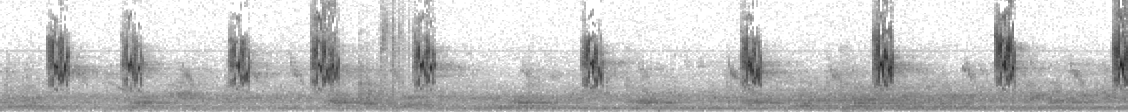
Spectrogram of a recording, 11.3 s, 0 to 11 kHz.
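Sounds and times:
steady background noise: 0:00.0 - 0:11.2
House sparrow chirping: 0:00.4 - 0:04.5, 0:05.8 - 0:06.2, 0:07.3 - 0:07.8, 0:08.4 - 0:09.2, 0:09.8 - 0:10.3.

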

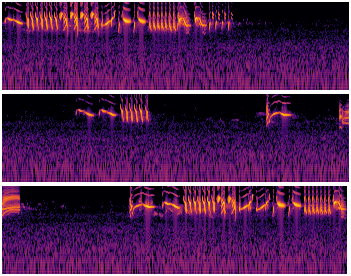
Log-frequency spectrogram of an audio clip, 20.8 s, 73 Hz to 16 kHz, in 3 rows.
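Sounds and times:
European goldfinch Carduelis carduelis twittering and buzzy trills: 0:00.1 - 0:04.6, 0:08.4 - 0:09.9, 0:16.4 - 0:20.7.

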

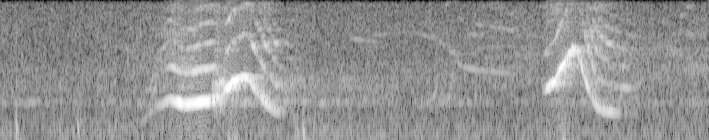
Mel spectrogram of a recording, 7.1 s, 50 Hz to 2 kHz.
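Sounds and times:
humpback whale song units: 0:01.4 - 0:03.6, 0:04.4 - 0:07.0.

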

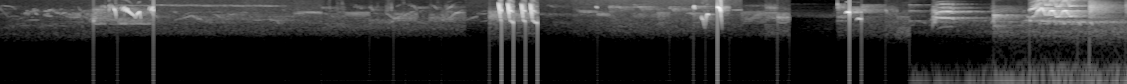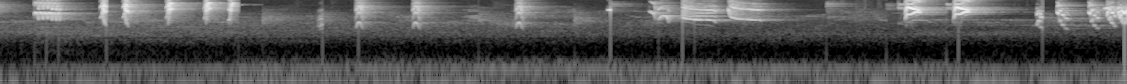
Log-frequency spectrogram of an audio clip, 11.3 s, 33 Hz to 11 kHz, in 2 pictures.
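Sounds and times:
bird song chirps: 0:04.7 - 0:11.2.

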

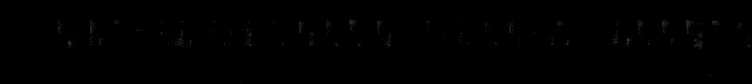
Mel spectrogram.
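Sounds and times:
Eurasian nuthatch Sitta europaea giving sharp scratchy high chips: 0:00.4 - 0:07.5.

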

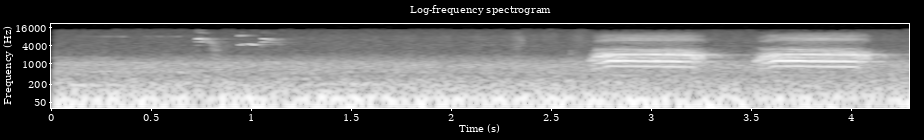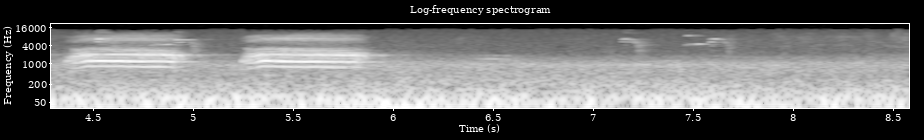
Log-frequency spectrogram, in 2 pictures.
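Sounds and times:
low rumbling background noise: 0:00.0 - 0:08.5
Carrion crow Corvus corone cawing: 0:02.7 - 0:06.6.

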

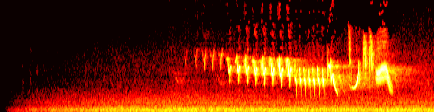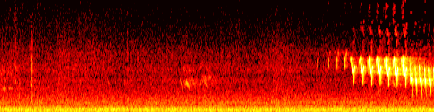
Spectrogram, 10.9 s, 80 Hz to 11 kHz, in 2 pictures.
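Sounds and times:
Common chaffinch Fringilla coelebs singing a rapid descending rattle with end flourish: 0:02.1 - 0:05.8, 0:07.5 - 0:08.7, 0:09.3 - 0:10.8.

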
